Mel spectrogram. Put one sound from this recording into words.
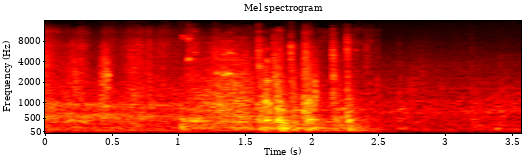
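A metal door rattles and clicks shut.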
